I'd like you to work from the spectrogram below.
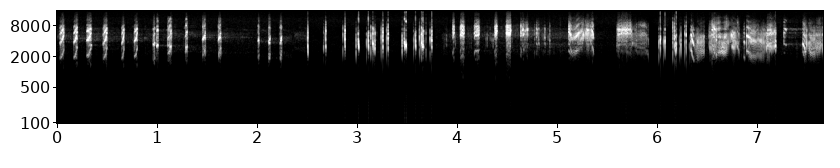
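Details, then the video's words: Indonesian swiftlet-farm calling and roosting sound, Women Flower style: evenly spaced high clicking chirps at first, then crowded overlapping twitters and longer buzzy notes toward the end. "SUARA PANGGIL DAN INAP BURUNG WALET"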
